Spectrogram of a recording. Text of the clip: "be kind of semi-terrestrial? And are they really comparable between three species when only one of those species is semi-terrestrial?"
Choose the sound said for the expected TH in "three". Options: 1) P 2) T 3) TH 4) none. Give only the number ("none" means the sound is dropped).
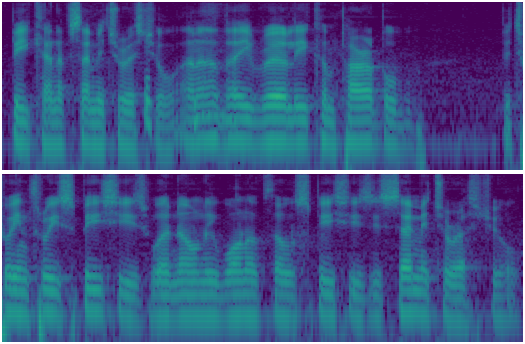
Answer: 3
